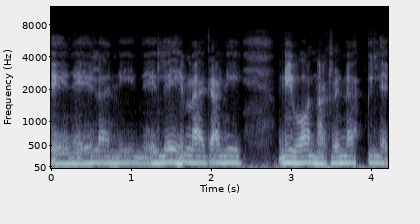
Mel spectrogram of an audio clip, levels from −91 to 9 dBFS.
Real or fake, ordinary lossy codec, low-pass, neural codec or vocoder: fake; MP3, 96 kbps; 7.2 kHz; codec, 16 kHz, 4 kbps, FunCodec, trained on LibriTTS, 50 frames a second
